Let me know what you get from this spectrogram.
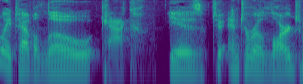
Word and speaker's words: CAC: It's often pronounced CAC.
